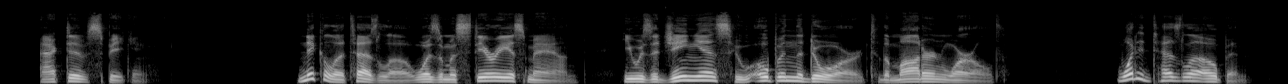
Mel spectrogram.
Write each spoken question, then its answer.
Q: What did Tesla open?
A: Tesla opened the door to the modern world.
